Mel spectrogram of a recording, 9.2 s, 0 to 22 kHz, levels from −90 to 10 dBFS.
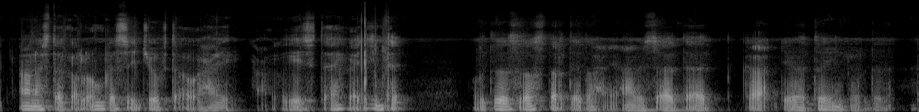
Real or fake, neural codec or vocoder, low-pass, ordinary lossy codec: real; none; none; none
